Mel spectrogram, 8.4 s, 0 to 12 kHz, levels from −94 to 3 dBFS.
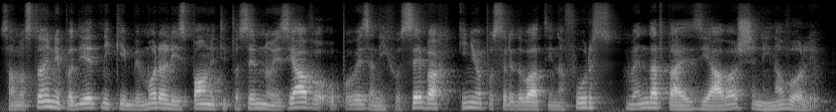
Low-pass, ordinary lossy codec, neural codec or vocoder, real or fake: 10.8 kHz; none; codec, 24 kHz, 0.9 kbps, DualCodec; fake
